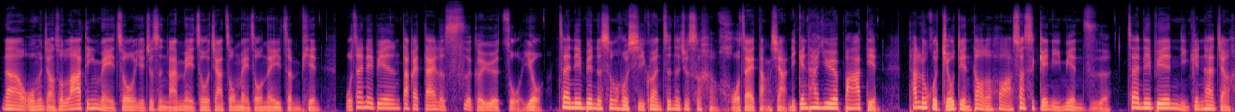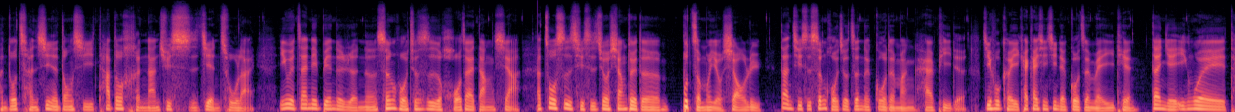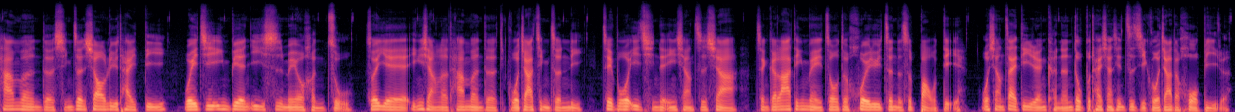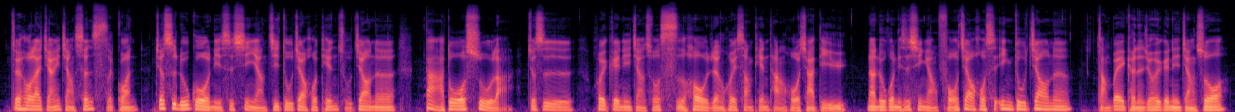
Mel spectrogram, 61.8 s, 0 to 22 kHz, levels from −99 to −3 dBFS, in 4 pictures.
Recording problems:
uneven, jittery; strongly; from 4.5 to 54 s

